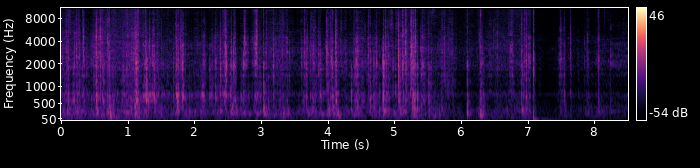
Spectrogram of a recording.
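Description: USB cables being pulled out from behind a car's plastic dashboard trim by hand: dense, irregular clicking, rattling and scraping of wire and plastic, dying down to a few scattered clicks after about seven seconds.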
